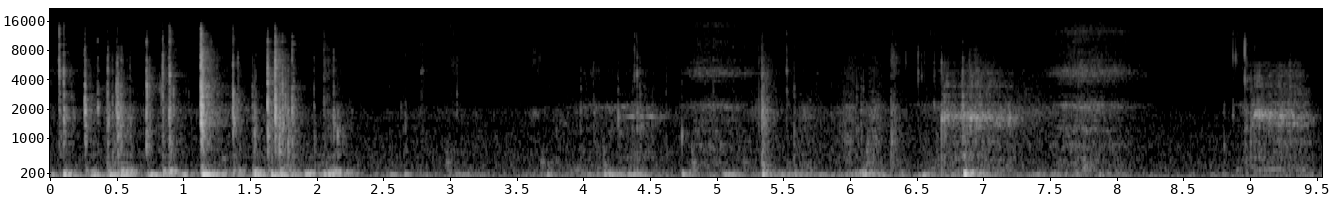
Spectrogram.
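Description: Quiet, close clicking of a computer keyboard while code is typed, bursts of rapid keystrokes in uneven runs with short pauses and faint breathing between them.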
